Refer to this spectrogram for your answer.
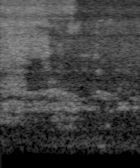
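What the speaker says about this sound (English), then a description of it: "you're just giving it a good flush to get all the starches out" Tap water gushes into a pot to rinse brown rice, a close, loud hissing spray that eases slightly partway through, with no voices.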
